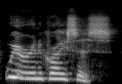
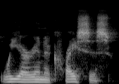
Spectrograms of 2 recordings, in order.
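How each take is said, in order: First: It is said in an alarmed, panicky tone. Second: It is said in a calm, matter-of-fact tone. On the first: The panic leaves nobody able to align. The speaker calls it wrong. "just not with the tone and inflection of" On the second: The situation is acknowledged in a way others can follow. The speaker calls it right. "are allowed to be said"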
